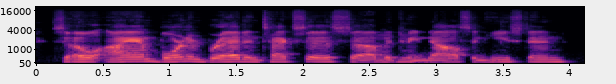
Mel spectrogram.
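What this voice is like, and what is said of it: Slight Texas accent. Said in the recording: “I'm detecting a bit of an accent there, a Texas accent.”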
